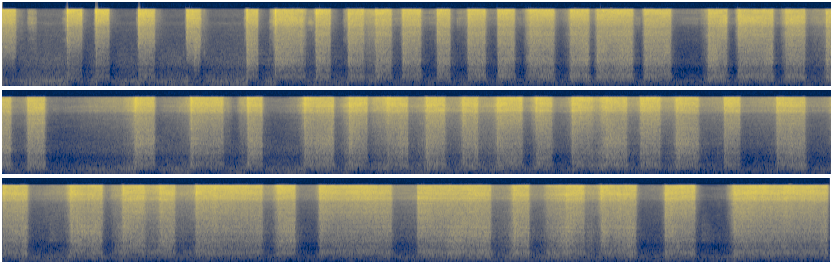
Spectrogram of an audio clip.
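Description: Airbrush spraying a graphite and India ink conductive fluid in short on-off bursts of hiss, about two a second, with a brief pause just under a third of the way in.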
